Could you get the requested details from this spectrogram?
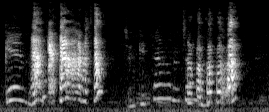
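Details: Pet Solomons cockatoo indoors, a timid bird that screams at loud sounds such as town loudspeaker announcements and election campaign cars; loud harsh broadband squawks in two rapid bursts separated by a brief lower note.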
